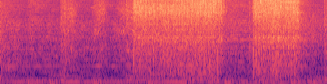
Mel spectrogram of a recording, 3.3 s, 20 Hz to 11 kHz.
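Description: An impact wrench with a 15mm socket tightens exhaust clamps on a 2024-2025 Mustang GT cat-back exhaust, firing in loud, close, rattling bursts separated by brief pauses.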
